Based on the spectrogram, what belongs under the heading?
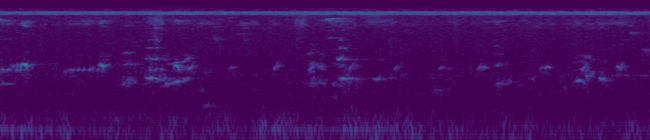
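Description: Faint outdoor background of short, scattered bird chirps over a low steady hum.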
